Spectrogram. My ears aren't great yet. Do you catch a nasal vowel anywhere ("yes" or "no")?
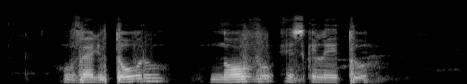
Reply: no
